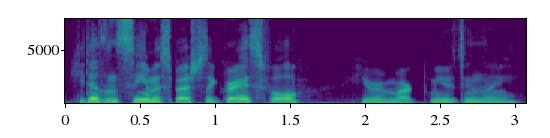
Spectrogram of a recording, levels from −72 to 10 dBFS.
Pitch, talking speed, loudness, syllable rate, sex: 135 Hz, 155 wpm, -18 LUFS, 6.3 syllables/s, male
